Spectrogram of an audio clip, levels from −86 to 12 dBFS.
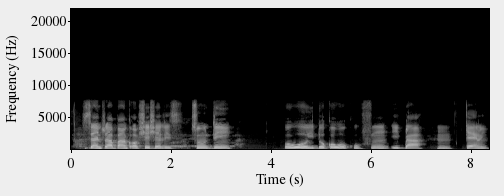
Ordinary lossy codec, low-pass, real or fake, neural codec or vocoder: none; none; real; none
